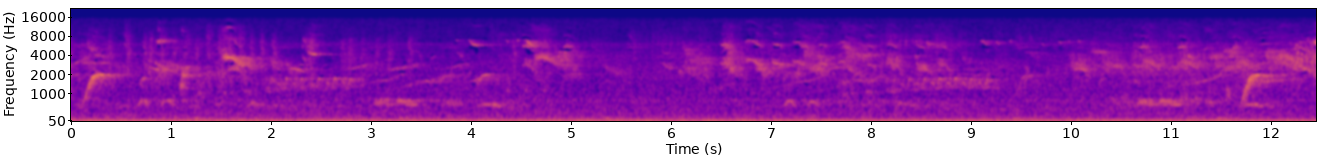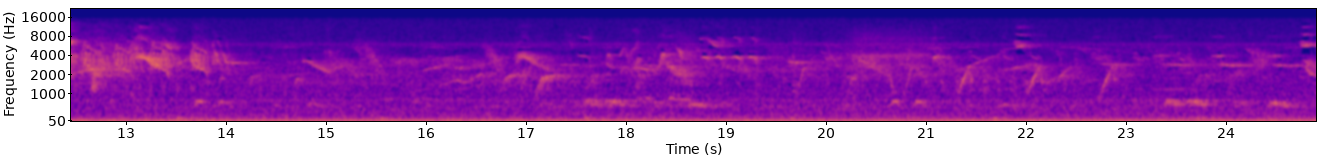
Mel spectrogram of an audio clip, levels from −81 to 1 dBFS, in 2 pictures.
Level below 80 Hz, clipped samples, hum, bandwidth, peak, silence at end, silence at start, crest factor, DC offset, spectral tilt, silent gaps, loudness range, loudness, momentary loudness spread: -40 dBFS; under 0.1%; none; 16 kHz; -14 dBFS; 0 s; 0 s; 20 dB; under 0.1%; -1.5 dB/octave; none; 8 LU; -32 LUFS; 12 LU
